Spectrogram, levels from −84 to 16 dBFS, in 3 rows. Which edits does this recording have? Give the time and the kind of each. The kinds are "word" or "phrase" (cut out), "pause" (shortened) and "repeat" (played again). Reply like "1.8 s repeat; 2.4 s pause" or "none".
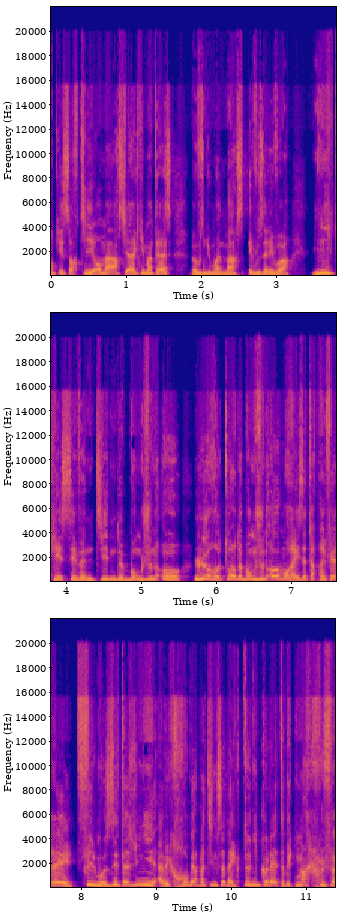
2.0 s phrase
